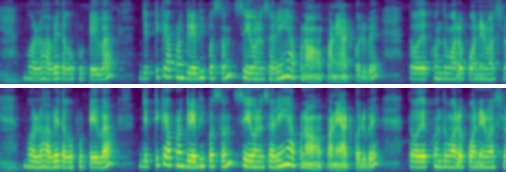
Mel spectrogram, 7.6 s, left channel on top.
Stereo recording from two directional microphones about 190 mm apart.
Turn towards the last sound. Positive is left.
turn(degrees=-20)  # may be behind; listen again after turning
